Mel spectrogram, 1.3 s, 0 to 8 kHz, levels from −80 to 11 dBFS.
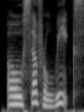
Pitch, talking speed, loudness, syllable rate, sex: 210 Hz, 140 wpm, -17 LUFS, 4.7 syllables/s, female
